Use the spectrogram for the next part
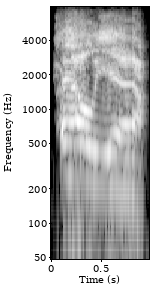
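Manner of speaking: loud, hyped hell yeah; pumped shout; excited cheer. Real, not acted. Excited at movie title.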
